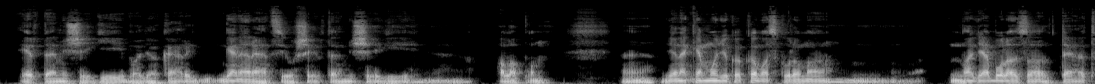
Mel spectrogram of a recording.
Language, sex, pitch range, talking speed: Hungarian, male, 75-85 Hz, 75 wpm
